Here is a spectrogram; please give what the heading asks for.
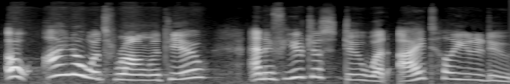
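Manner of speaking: a fixer cheerfully taking charge; knowing rescuer. Retold or imitated. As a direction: play the pushy helper who has all the answers. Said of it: "it's called a rescuer".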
